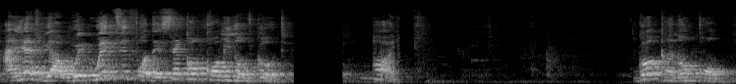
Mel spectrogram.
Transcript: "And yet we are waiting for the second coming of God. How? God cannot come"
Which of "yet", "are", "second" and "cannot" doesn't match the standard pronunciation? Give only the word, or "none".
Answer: are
